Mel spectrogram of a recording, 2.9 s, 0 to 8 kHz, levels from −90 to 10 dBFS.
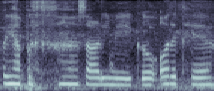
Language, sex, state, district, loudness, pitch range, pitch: Hindi, female, Himachal Pradesh, Shimla, -14 LUFS, 220-245 Hz, 230 Hz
